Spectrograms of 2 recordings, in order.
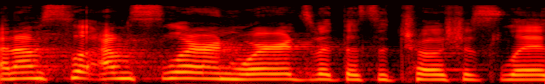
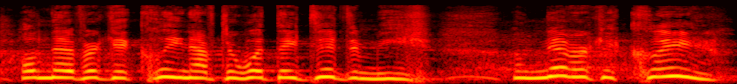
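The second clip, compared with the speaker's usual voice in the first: higher, building hysteria; traumatised panic; 6 semitones higher, 6 dB louder than usual. Acted. Hamster haunted by the children's hands, mounting panic. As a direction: repeat it obsessively, climbing in pitch.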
